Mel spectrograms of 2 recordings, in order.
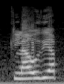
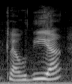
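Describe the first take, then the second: First: The stress falls on the first syllable, not on the i. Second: The stress falls on the i, late in the word.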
